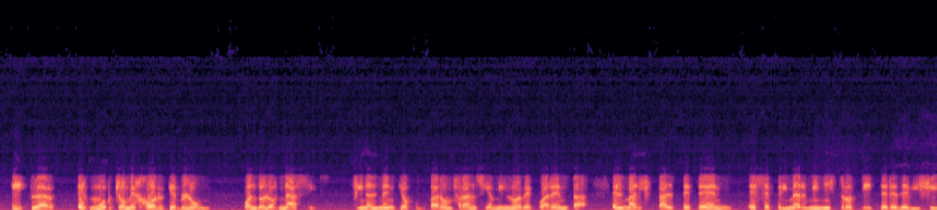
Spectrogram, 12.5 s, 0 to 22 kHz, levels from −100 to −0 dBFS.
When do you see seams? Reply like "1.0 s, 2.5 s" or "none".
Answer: none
